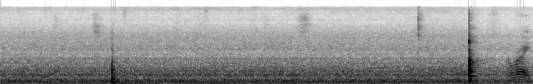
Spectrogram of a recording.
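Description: Beer being poured from a can into a glass against a steady background hum, with two sharp knocks, one about two seconds in and a louder one near the end.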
